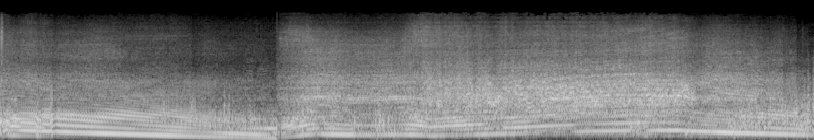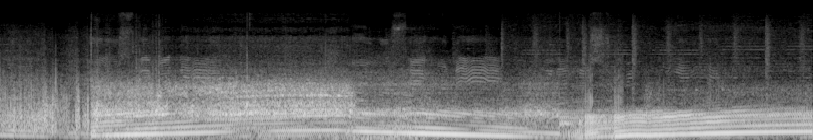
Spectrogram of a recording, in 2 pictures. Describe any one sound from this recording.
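A car engine revs hard, rising and falling repeatedly.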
